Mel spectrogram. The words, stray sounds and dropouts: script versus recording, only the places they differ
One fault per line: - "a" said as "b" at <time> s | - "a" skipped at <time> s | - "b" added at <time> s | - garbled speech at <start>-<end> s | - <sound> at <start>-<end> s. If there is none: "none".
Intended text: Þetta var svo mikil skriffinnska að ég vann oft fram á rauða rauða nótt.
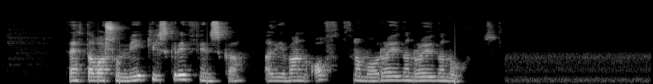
none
